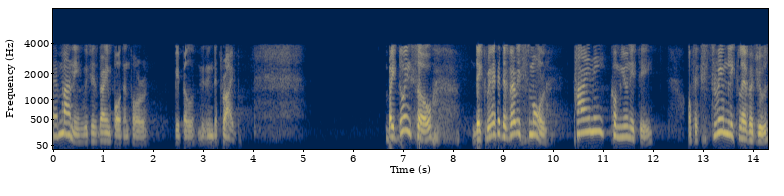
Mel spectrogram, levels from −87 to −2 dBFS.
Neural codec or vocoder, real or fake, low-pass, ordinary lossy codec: vocoder, 22.05 kHz, 80 mel bands, Vocos; fake; 7.2 kHz; AAC, 16 kbps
